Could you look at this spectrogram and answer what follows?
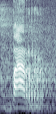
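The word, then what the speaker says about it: bar (בר): Porque la expresión hebrea que aparece en los originales, es una palabra que, se pronuncia bar. Y resulta que bar en arameo lo que significa es hijo.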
